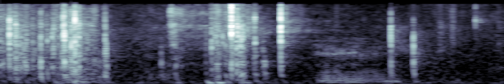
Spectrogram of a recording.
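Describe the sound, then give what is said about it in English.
Crisp crinkling of plastic packaging being handled and cut open with scissors for ASMR, coming in irregular bursts of rustles and crackles with brief pauses between, and no voices. “But I have some scissors here. I'm going to cut these open so they're not too loud.”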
